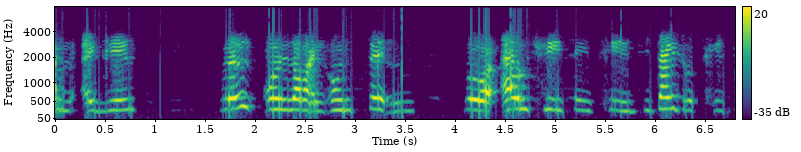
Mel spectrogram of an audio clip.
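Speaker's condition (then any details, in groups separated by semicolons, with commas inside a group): Cerebral palsy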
